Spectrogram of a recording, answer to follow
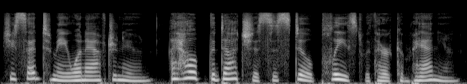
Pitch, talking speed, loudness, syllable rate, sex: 200 Hz, 205 wpm, -18 LUFS, 5.3 syllables/s, female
